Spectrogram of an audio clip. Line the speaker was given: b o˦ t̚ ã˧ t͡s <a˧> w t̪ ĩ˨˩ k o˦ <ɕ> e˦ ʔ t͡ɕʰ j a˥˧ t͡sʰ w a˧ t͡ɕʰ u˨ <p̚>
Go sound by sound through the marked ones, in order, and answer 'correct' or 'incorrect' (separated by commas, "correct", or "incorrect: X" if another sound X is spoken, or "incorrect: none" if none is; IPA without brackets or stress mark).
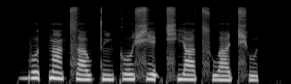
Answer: correct, correct, incorrect: t̚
